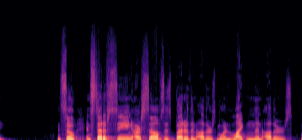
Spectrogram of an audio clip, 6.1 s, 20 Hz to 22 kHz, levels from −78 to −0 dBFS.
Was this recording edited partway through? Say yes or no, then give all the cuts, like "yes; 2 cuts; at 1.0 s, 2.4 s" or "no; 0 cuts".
no; 0 cuts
